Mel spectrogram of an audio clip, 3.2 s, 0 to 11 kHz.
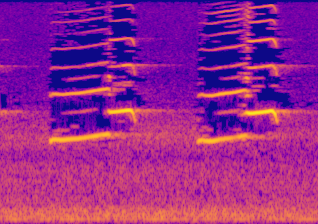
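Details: Pair of wild bald eagles at a Northeast Florida nest with eggs, on alert and protecting the nest, December 18, 2021, live nest camera: two thin, high whistled notes, each slightly rising and held almost a second, the second ending in brief chittering notes.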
